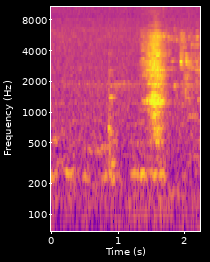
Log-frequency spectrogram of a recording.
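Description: Near silence: quiet room tone, with a faint, brief noise about a second and a half in.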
